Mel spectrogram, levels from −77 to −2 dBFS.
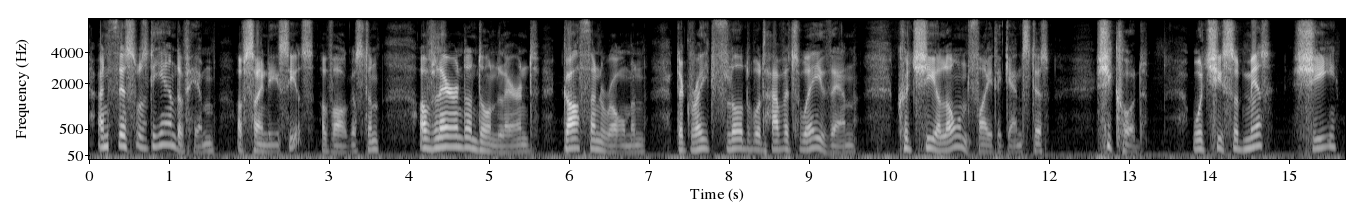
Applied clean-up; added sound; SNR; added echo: none; none; none; none.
